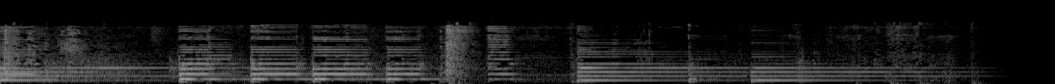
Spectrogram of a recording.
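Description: Acoustic guitar's open strings strummed unevenly by a toddler's hand: a string of separate strums, roughly one a second, each left to ring and die away. The ringing fades out near the end.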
